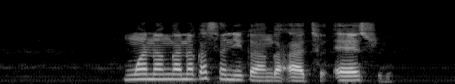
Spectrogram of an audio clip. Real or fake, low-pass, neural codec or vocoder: real; 7.2 kHz; none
